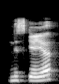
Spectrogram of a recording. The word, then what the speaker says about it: NISCAIR: तो ये संस्था का नाम आपको बताना है, और इस संस्था का नाम है निस्केयर बोला जाता है, जिसको NISCAIR।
